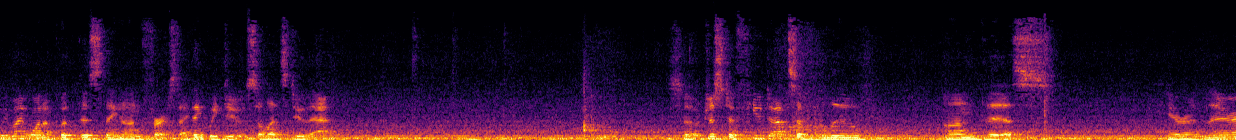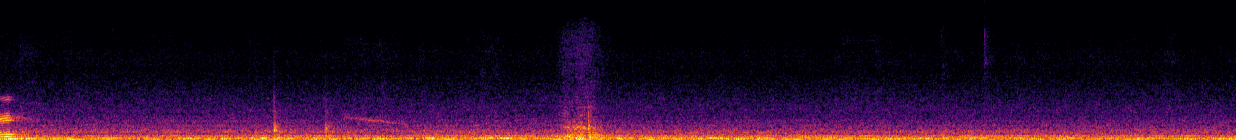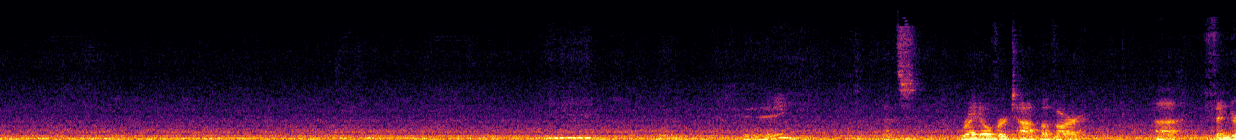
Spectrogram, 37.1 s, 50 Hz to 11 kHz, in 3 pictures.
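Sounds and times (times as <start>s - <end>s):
low hum of running equipment: 0.0s - 37.0s.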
